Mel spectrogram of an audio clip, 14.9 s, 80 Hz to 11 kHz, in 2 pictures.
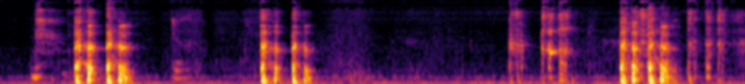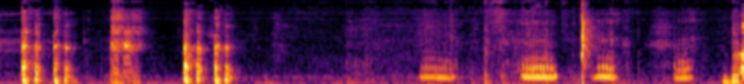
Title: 8 month old baby copying his daddy’s cough😅🤣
